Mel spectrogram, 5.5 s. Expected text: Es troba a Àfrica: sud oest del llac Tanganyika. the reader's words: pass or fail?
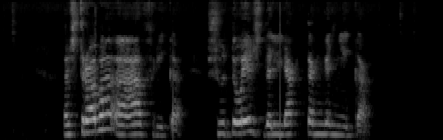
pass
